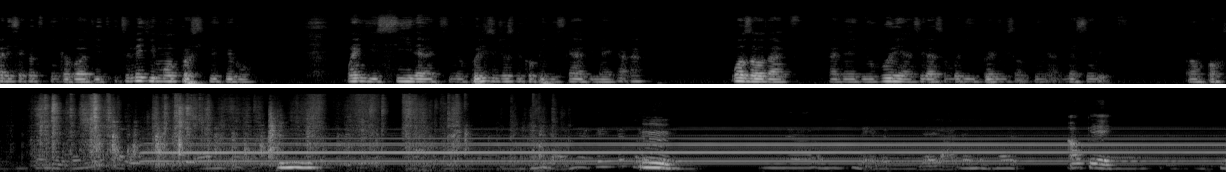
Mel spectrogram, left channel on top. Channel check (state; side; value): different; both; correlation 0.00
